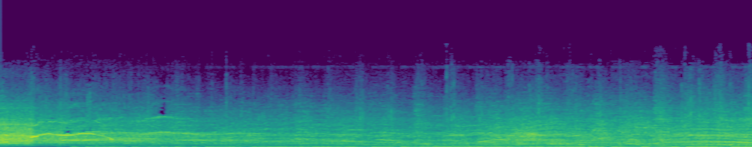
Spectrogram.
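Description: Large audience cheering and shouting together, many young, shrill voices, with a few high screams standing out in the first second or two. A steady low rumble runs underneath from about a second in.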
